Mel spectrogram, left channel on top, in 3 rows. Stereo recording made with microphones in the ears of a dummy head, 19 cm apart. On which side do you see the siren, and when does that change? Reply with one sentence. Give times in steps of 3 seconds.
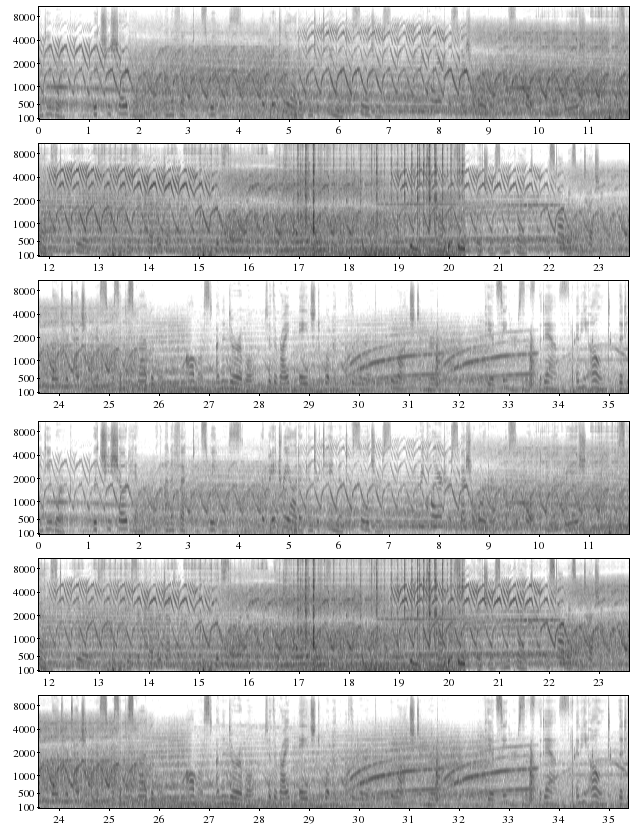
In this clip you hear the siren on the left from 0 s, in the centre from 15 s and on the right from 18 s.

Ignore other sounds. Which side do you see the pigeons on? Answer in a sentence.
In this clip you hear the pigeons in the centre.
